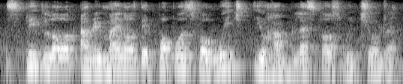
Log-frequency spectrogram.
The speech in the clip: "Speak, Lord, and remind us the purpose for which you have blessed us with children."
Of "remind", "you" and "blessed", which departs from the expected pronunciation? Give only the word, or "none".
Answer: none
